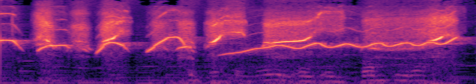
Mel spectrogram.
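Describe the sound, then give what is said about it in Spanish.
A shrill human whistle in quick repeated bursts, sliding up and down in pitch, then a longer sustained warbling tone, loud with no talking over it. “Y el chiflidito para todos los inútiles de parte del celayense.”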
